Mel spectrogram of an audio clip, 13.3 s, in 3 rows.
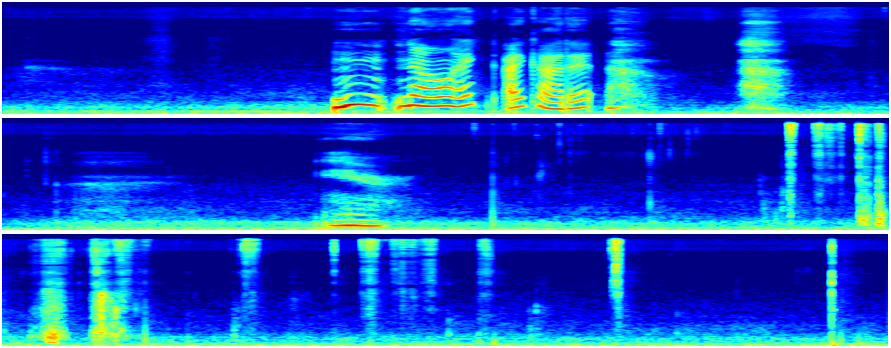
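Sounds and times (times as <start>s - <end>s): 
speech: 1.6s - 3.2s
someone biting and chewing food to taste it: 6.8s - 12.1s.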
